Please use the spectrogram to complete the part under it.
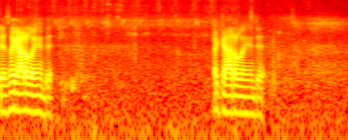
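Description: A fishing reel whirs sharply as line is pulled off it.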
